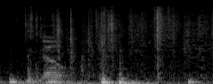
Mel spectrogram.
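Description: Cardboard hockey-card hobby boxes being handled and lifted, with a couple of low knocks about a second in and near the end, and a brief rustle just after halfway.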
